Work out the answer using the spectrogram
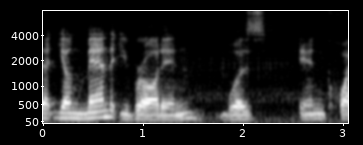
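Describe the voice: Plain reading aloud. The pitch varies in an ordinary way.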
